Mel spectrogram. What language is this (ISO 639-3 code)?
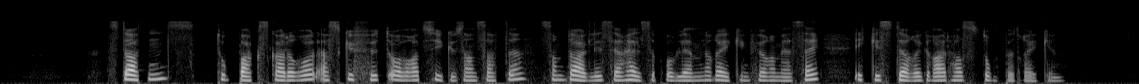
nor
